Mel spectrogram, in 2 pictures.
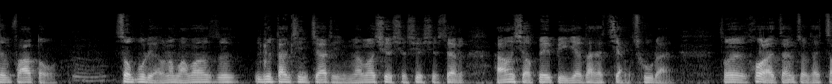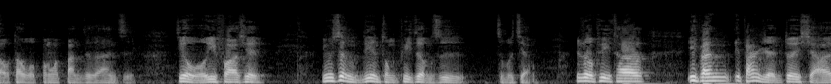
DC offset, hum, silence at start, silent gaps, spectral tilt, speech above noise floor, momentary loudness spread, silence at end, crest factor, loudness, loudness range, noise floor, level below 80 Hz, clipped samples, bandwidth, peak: under 0.1%; none; 0 s; none; -8 dB/octave; 31 dB; 13 LU; 0 s; 18 dB; -20 LUFS; 6 LU; -50 dBFS; -44 dBFS; under 0.1%; 11.5 kHz; -2 dBFS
